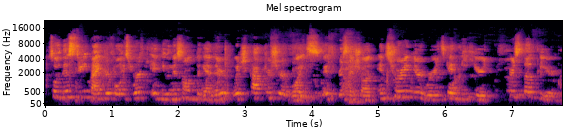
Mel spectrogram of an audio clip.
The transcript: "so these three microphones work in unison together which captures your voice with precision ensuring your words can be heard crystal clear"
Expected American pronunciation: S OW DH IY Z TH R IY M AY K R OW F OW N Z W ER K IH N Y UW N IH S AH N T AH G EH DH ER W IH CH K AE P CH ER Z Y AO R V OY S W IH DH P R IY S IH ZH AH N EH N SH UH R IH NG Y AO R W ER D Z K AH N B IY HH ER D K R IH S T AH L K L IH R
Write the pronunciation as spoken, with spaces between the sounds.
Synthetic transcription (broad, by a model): S OW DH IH S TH R IY M AY K R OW F OW N S W ER K IH N Y UW N IH S AH N T AH G EH DH ER W IH CH K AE P CH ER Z Y AO R V OY S W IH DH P R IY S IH SH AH N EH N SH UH R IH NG Y AO R W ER D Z K AH N B IY HH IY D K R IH S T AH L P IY R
